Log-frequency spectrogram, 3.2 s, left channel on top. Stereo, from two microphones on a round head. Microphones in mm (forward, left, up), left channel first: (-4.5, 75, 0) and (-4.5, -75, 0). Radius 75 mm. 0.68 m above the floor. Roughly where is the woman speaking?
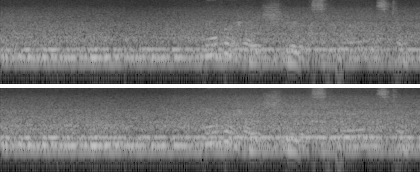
Centre.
